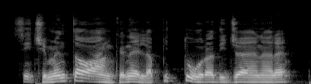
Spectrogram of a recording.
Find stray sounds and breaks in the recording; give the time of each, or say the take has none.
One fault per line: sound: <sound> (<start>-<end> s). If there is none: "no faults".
no faults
